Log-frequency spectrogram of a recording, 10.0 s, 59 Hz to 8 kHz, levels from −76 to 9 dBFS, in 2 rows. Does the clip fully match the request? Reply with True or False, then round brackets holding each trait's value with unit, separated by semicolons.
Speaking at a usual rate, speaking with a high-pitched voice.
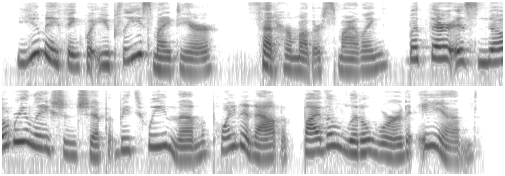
True (170 wpm; 205 Hz)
